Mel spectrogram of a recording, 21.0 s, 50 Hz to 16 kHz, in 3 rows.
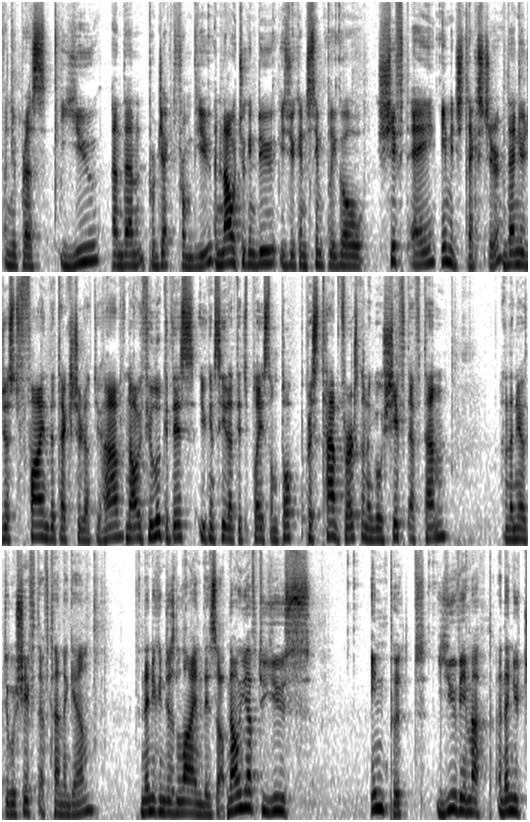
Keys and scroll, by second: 0.7 u, 2.8 Tab, 4.1 g, 4.6 shift+a, 11.0 shift+F5, 11.0 Tab, 12.2 shift+F10, 14.6 shift+F10, 15.2 a, 15.8 s, 16.5 g, 17.0 shift+F3, 17.9 shift+a.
